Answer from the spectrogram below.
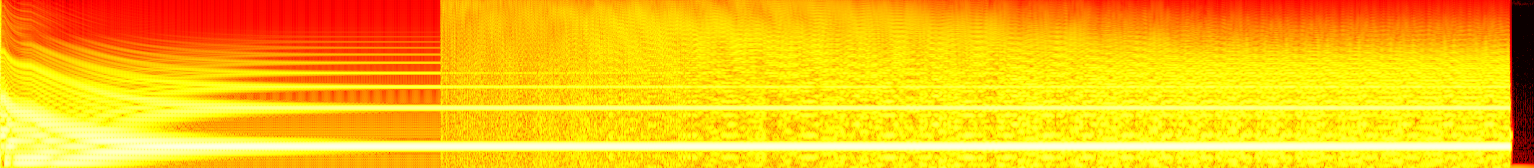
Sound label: DIST STACK; Big Beat Samples & More; AKAI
